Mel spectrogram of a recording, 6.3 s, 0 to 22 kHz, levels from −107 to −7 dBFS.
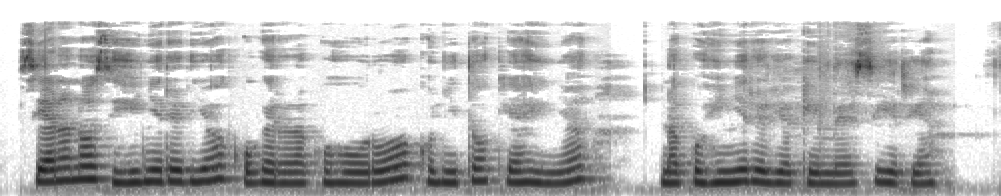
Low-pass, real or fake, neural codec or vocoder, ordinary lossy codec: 14.4 kHz; real; none; MP3, 96 kbps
